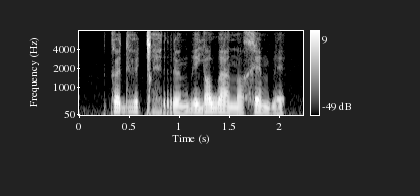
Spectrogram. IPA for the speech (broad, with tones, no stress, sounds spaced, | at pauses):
k œ˦ dʱ ø˦ ǀ ɛ̤˨ r œ˨ m b e˧ j ɒ˦ w a˦˨ n̪ ɒ˨ x ɛ˦˨ m b ɛ˨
